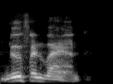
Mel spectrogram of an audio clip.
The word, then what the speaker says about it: Newfoundland: We try to help come from aways, or mainlanders as they are called, with the pronunciation by saying, understand Newfoundland, understand Newfoundland.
